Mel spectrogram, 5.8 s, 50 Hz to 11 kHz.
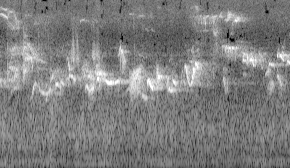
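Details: Chickadee frenzy on November 25, 2020: a crowd of high chirps, sliding whistles and short buzzy notes from many birds overlapping, rising and falling in loudness throughout.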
